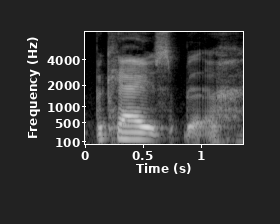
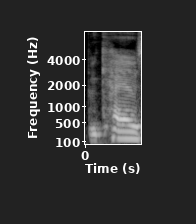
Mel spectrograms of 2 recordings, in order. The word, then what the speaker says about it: Bukayo: And then started at left wing back was Bukayo. That's just not how you say his name, is it? Bukayo Saka, the golden boy of this club.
